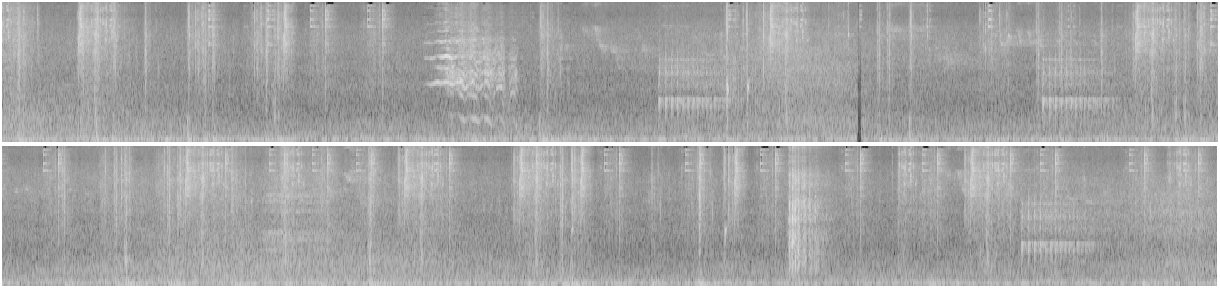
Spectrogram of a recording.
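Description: A horse gallops with quick, steady hoofbeats.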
